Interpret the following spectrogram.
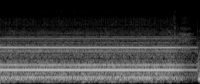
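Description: Machinery running with a steady whine of several fixed pitches over a rushing noise, unchanging throughout and cutting off just before speech resumes.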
